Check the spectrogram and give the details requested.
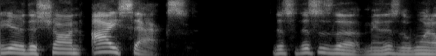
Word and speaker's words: Isaacs: Sean Isaacs. Minotaur. Isaacs. There it is. Isaacs. That's how you say it.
